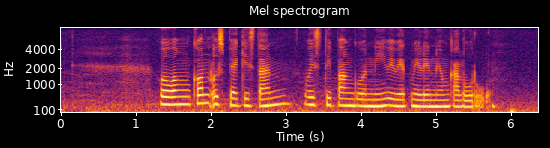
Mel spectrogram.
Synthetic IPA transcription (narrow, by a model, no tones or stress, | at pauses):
wəwəŋkɔnusb̥ekist̪anwɪsd̪̥i̤paŋɡoniwiwɪt̪̚mileniʊmkaluɾṵ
